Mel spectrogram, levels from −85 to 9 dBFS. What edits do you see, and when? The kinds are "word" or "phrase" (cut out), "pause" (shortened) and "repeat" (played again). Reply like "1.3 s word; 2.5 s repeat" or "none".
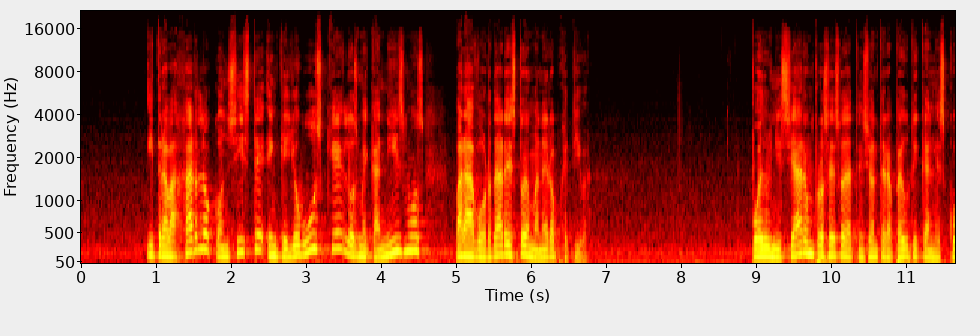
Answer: none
